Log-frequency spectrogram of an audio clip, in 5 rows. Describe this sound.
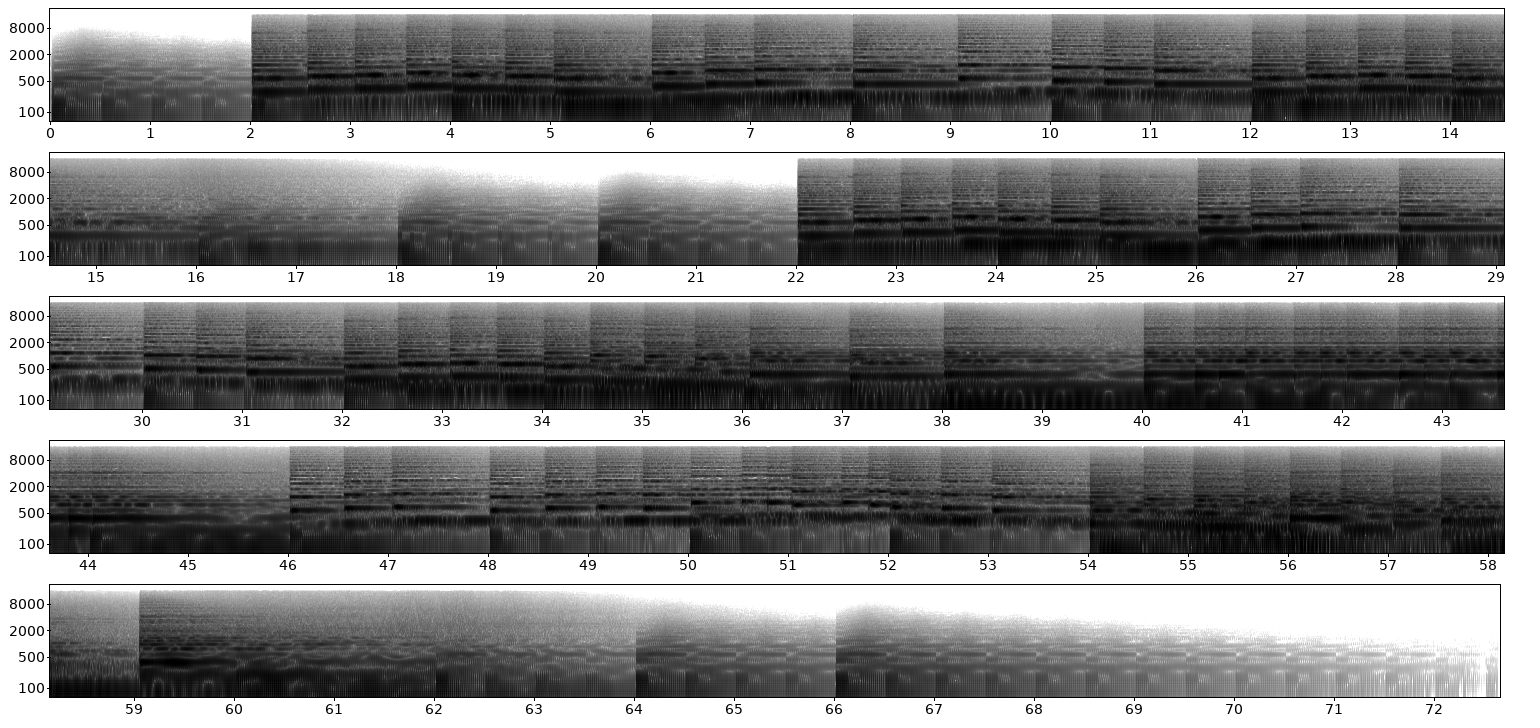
A little bit of cinematic music, fit for a movie of galactic proportions.
If you would like to use this in one of your projects, please send me a link to the final product. I would love to see how its being used.
This sound clip was created using virtual instruments included in Mixcraft 5.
